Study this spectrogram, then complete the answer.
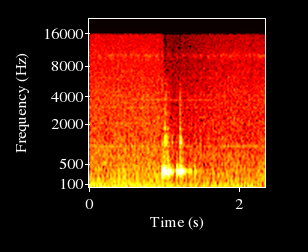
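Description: A small object is set down on a table with a soft knock.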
